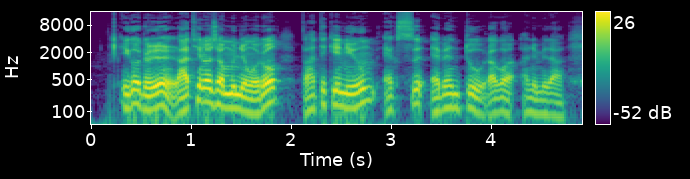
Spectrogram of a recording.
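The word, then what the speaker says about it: vaticinium: 이거를 라틴어 전문 용어로 바티키니움 엑스 에벤투라고 합니다. 이거 바티키니움이라고 읽어요. 시니움이라고 안 읽고 그냥 참고로 알아두십시오. 라틴어에서는 K가 없어요. 그래서 C가 K를 대신합니다.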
